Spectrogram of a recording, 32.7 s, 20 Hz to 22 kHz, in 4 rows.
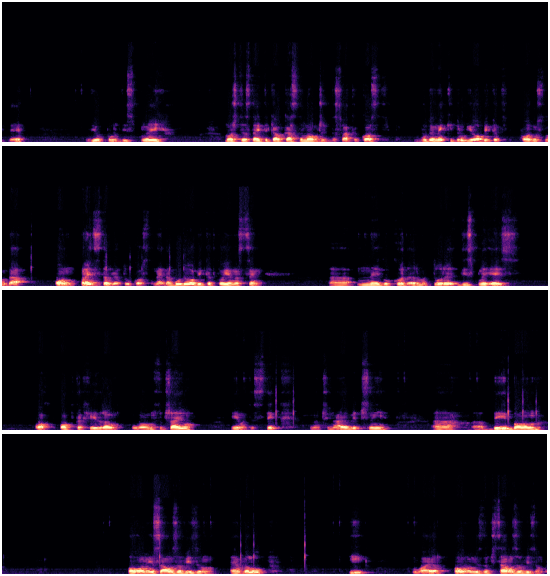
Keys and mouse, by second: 1.1 click, 13.6 click, 18.9-20.0 drag, 22.4-23.5 drag, 26.1-27.8 drag, 29.6-30.8 drag, 32.1-32.7 drag.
